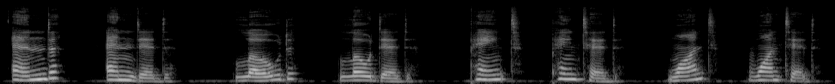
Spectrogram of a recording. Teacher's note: Ed is pronounced like id with an extra syllable after verbs ending in t and d sounds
